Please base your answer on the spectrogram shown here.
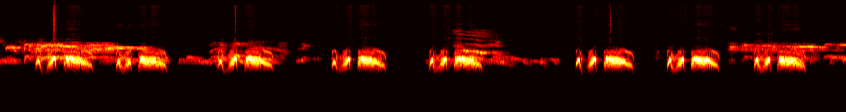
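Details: Spotted dove coos meant to provoke rival doves: about ten hoarse phrases over thirteen seconds, each a quick stuttered double note then a longer falling coo, with a layer of quieter overlapping coos throughout.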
